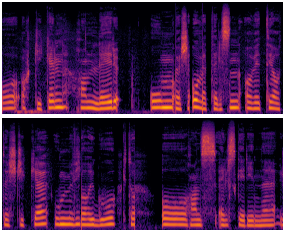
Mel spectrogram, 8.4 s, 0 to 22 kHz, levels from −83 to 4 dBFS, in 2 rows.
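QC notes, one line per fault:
2.6–3.0 s: chunks out of order. Two 200 ms pieces of speech swap places, so the later one plays first. Nothing is missing. The reversed order makes the moment sound jumbled, with three hard joins.
5.4–6.2 s: chunks out of order. A 200 ms chunk plays three chunks late, after the 600 ms of speech that should follow it. The 0.8 s span sounds garbled, with three abrupt joins.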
